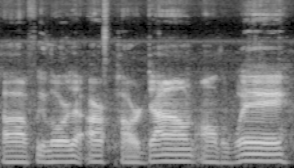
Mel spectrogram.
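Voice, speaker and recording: Deep-voiced man casually demonstrating gear. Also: steady tone, brisk, vocal fry, highs cut off, a little hiss or hum. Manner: rambling, hands-on explaining. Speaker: radio equipment reviewer. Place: home room with radio test equipment. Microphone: phone camera.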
